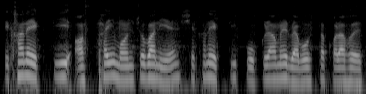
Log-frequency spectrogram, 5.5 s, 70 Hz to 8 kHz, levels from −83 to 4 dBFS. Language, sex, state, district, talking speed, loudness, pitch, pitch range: Bengali, male, West Bengal, North 24 Parganas, 130 wpm, -38 LUFS, 150 Hz, 135-160 Hz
